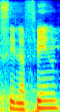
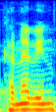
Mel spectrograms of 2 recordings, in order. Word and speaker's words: Cynefin: Se lee Cynefin, pero se pronuncia Cynefin porque el autor es Dave Snowden, que es un galés.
